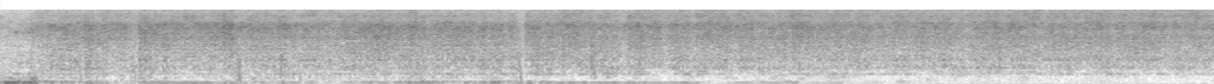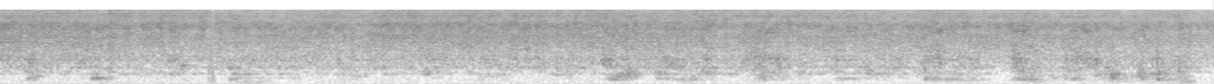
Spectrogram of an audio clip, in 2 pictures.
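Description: Wet pounded spice paste of green chilli, ginger, mustard seeds and cumin sizzling hard in hot oil in a kadhai as it is stirred with a spatula; a loud, steady sizzle that eases slightly toward the end.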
